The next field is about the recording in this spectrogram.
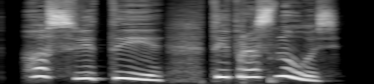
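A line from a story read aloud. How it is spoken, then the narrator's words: Sobbing. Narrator (Russian): Нина разрыдалась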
